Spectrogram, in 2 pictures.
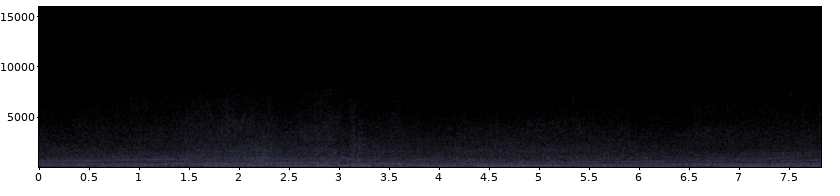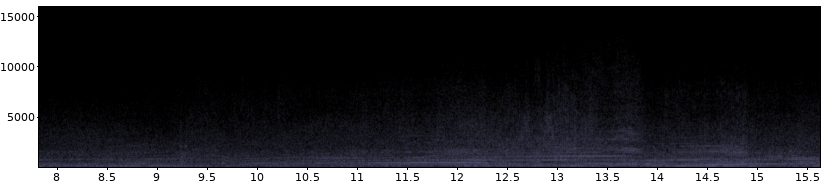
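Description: AMG race cars drive at Okayama in the sim racing game iRacing, several engines droning and rising in pitch through gear changes, a continuous layered roar that swells louder toward the end.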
